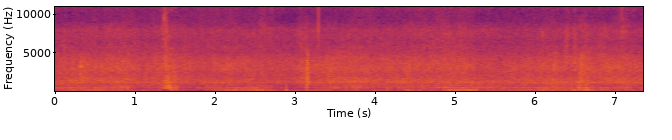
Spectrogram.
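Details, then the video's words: Honey bees crowd the air at their hive entrance during sunny February weather, the GoPro Hero 7 Black less than a foot off: a low, wavering hum whose pitch shifts as individual bees pass, with soft taps of bees landing. "4K Honey Bees - ambient video and audio"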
